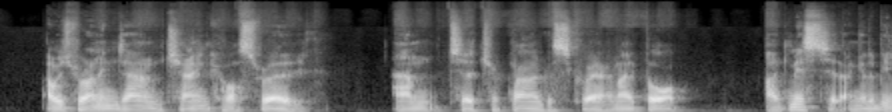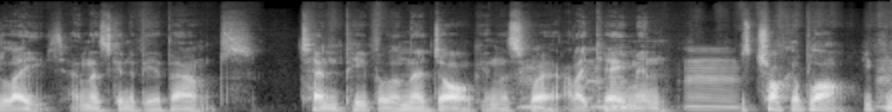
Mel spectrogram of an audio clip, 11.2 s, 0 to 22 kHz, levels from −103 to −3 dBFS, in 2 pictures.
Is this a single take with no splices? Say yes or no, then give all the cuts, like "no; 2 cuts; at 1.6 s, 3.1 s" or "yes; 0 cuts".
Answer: yes; 0 cuts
